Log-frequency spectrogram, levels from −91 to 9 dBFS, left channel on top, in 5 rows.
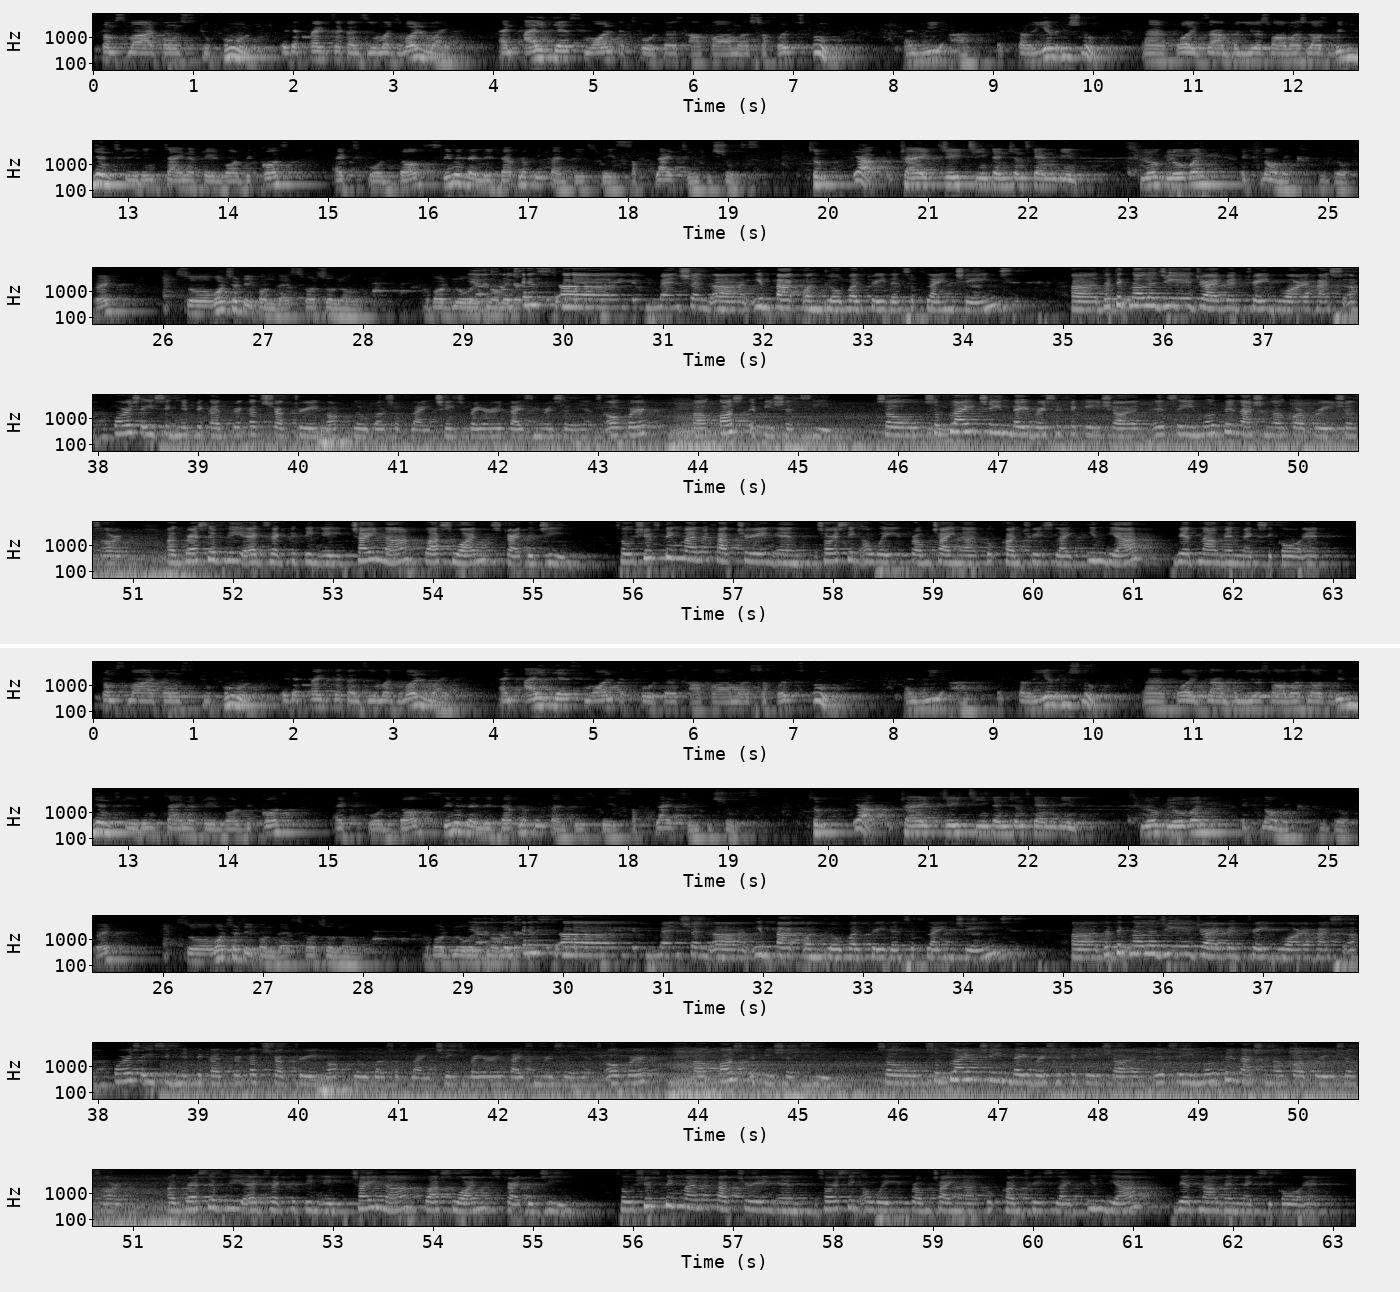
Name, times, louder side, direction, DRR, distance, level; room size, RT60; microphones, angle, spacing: voice 1, 0.1-3.6 4.1-7.5 8.1-8.8 9.2-10.1 10.5-14.7 15.0-19.1 19.8-22.5 23.0-25.6 26.0-28.3 28.6-29.6 35.6-35.7 44.6-44.7 46.3-46.5, left 2 dB, 50° left, 5 dB, 1.3 m, -34 dB
voice 2, 29.0-34.5 35.1-43.5 43.9-45.4 45.8-50.9 51.3-55.4 55.9-61.1 61.4-62.8, left 3 dB, 85° left, 5 dB, 2.5 m, -32 dB
sound 1, 38.6-51.6, equal, 25° right, 4.1 m, -37 dB
26.5 x 16.5 x 8.8 m, 0.83 s
head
